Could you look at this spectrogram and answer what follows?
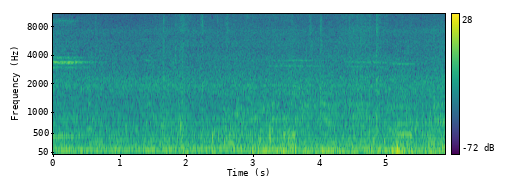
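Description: Soft, low cooing of a single-crest pigeon repeats quietly against a steady background rumble, with faint distant noise around it.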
